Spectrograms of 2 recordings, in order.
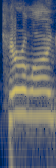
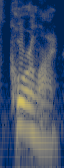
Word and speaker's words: Coraline: itself yes just remember it's not Caroline it's Coraline Coraline was re-released this is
